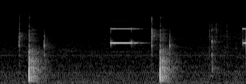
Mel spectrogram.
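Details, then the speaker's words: Godox SK400 studio flash after repair of an E3 error, recalibrated, tested at highest power: two sharp flash pops, each followed about a second later by a steady high recharge beep. Power restored, working normally. "Wow, udah luar biasa ya Om ya. Powernya kembali seperti semula."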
